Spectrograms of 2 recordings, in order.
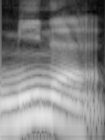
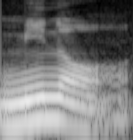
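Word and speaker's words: مِنَ: Kemudian mina, tidak mino ya. Minasyaiton.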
